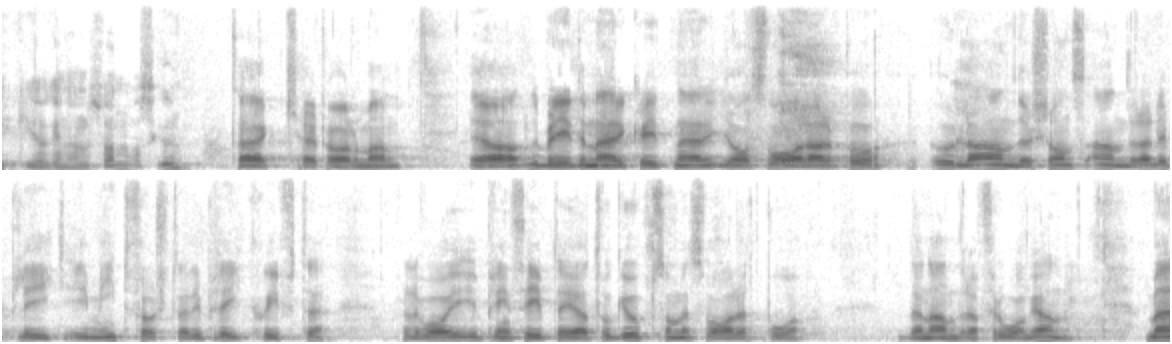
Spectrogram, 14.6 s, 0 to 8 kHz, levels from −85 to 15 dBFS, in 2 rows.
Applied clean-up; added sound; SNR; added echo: none; none; none; none.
